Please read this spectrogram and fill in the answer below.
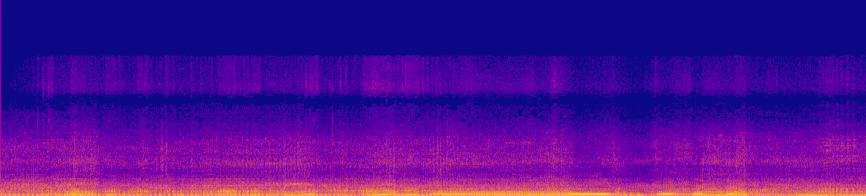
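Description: Dirt bike engine revving under way on a motocross track, its pitch climbing and dropping several times as the throttle is opened and closed, loudest past the middle.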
